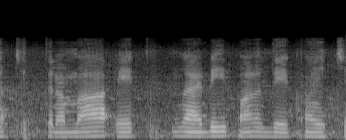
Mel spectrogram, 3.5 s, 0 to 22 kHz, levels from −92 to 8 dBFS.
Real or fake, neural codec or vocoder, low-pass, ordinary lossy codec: fake; codec, 24 kHz, 0.9 kbps, WavTokenizer, medium music audio release; 7.2 kHz; none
